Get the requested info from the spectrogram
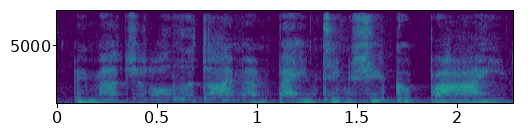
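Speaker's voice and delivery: whispered, like a tempting secret; dreamy whisper. Real, not acted. To viewers, dreaming of diamond paintings, whispered. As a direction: breathe it out as a daydream.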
